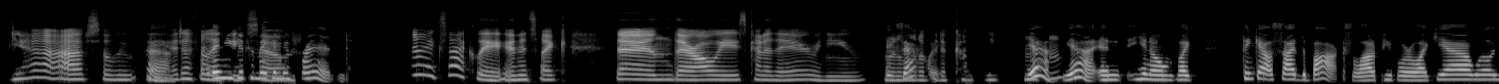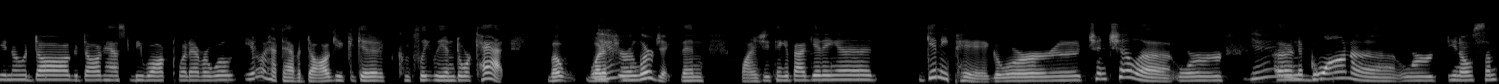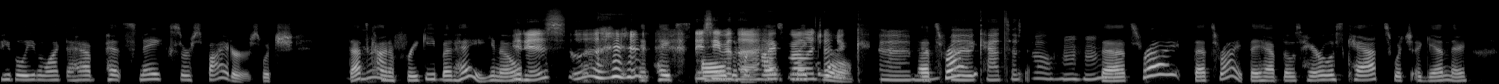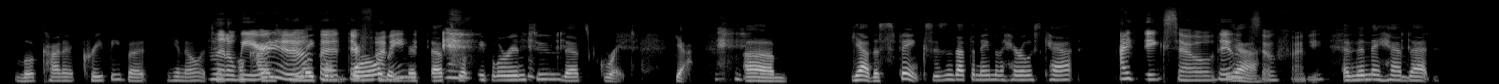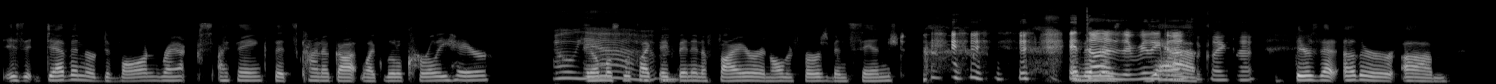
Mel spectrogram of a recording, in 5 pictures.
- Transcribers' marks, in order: drawn out: "or a"; other noise; giggle; other background noise; chuckle; chuckle; chuckle; laugh; tapping
- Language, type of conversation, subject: English, advice, How can I make everyday tasks feel more meaningful?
